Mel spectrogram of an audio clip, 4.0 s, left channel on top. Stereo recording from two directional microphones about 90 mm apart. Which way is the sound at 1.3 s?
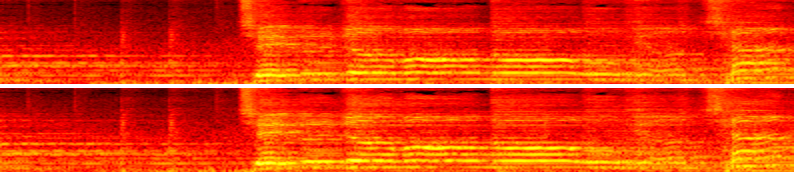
30° right (ahead or behind).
